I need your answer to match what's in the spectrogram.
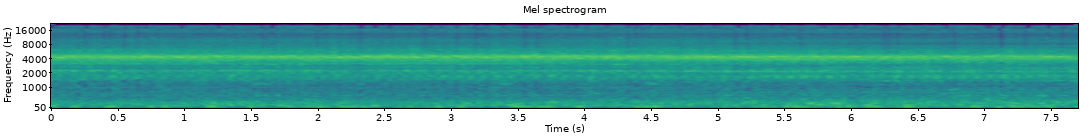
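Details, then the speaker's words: Takeuchi TL12V2 diesel at -30°C after diesel additive and key cycling; steady idle, even low rumble and constant high fan hiss, no stumbling over eight seconds, longest run so far; owner suspects gelled fuel, possibly tank pickup screen. "well this is the longest it's run so far"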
